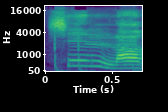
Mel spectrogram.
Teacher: 니은하고 리을이었던 게 완벽하게 리을로 일치가 되죠. 이런 게 바로 완전 동화입니다.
